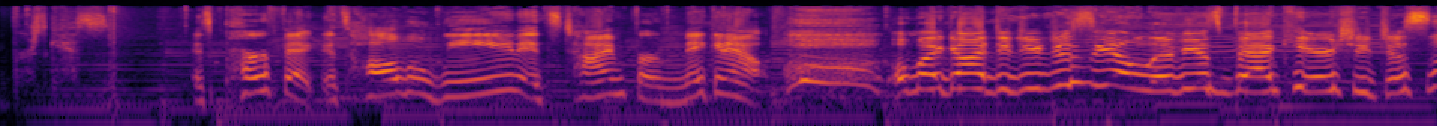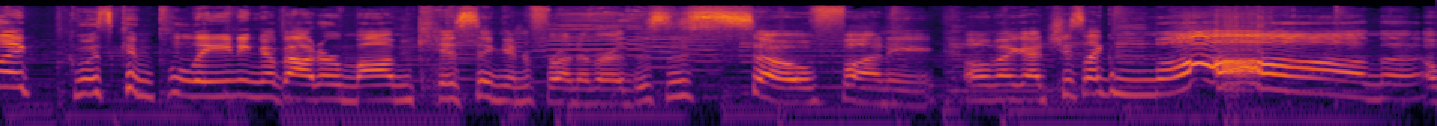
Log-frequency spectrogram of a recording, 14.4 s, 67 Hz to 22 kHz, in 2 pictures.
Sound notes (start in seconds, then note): 0.5 sensual music; 3.9 gasping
